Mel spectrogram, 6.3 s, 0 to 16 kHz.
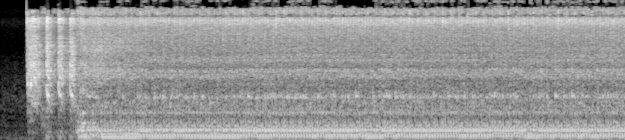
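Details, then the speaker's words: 2009 Triumph Daytona 675 triple, crash-damaged salvage bike being rebuilt: starter spins briefly, then it fires straight up into a steady, even idle with no misses; healthy start. "I've just quickly cable tied it back into place, and as you just heard, it fired straight back into life."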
